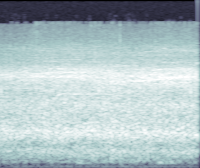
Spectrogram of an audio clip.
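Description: Large stadium crowd cheering a goal, one steady wash of many voices with no break.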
